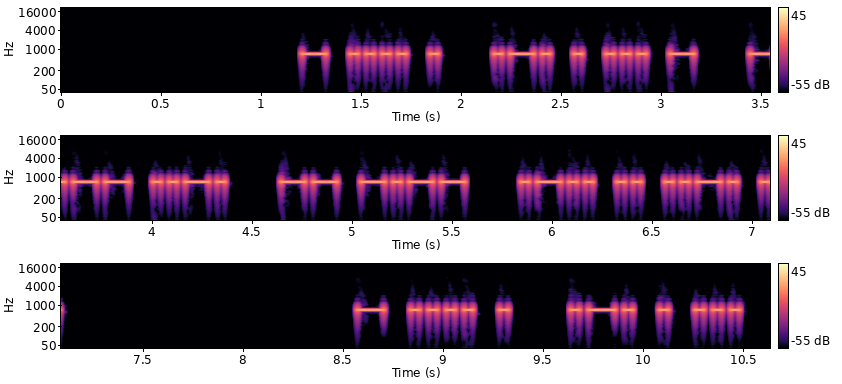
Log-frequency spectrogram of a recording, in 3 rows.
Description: Morse code, heard as a keyed tone, about 32 wpm, 700 Hz. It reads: THE REST OF MY LIFE THE RES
